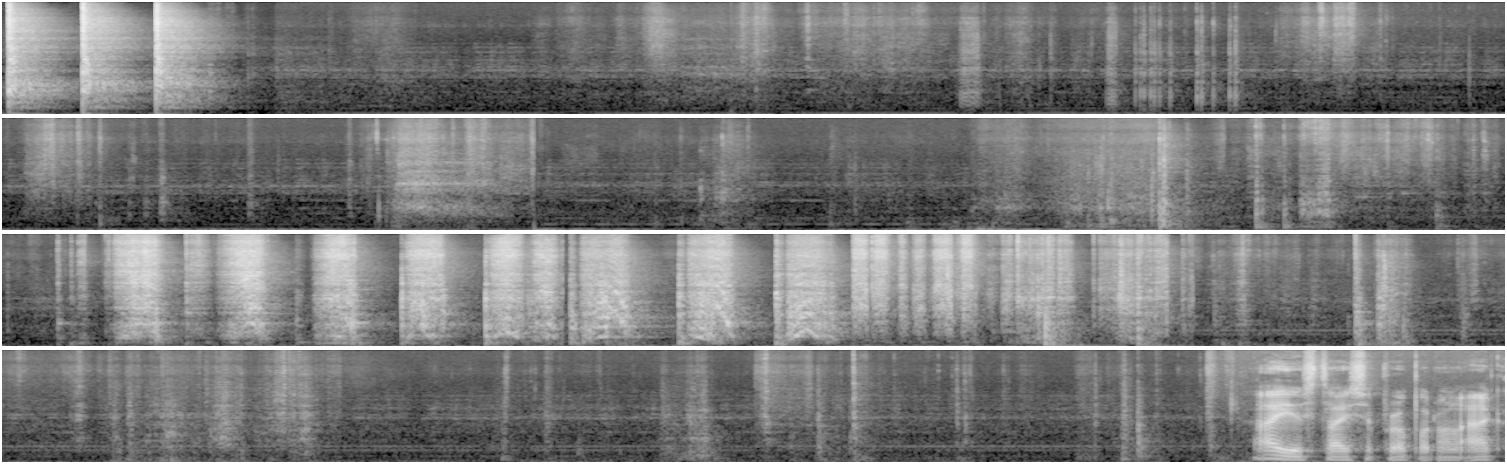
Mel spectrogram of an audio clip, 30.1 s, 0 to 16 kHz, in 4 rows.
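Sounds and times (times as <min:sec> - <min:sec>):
hand sanding plastic: 0:15.6 - 0:21.0.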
